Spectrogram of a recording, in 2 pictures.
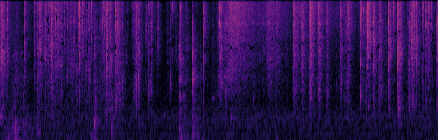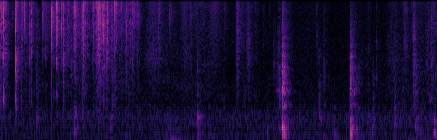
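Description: A plastic bag of green diamond painting rhinestones being opened and handled, a close run of crinkling and rustling with small clicks and rattles, busier at first and then sparser with a few sharper taps, no talking.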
